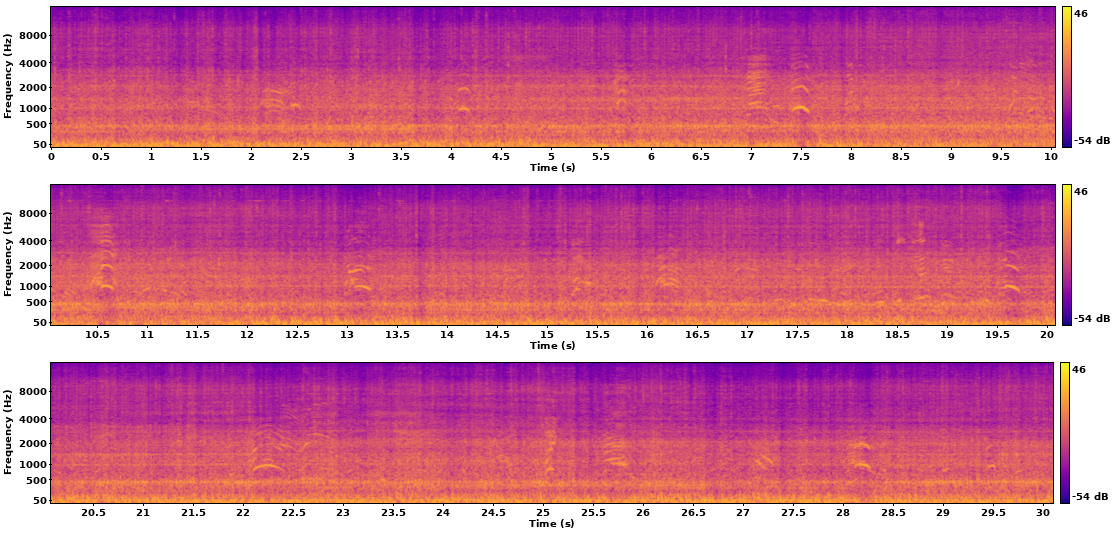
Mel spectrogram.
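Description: A motor vehicle running steadily under heavy road and wind noise, with short shouts from men rising over it every few seconds.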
